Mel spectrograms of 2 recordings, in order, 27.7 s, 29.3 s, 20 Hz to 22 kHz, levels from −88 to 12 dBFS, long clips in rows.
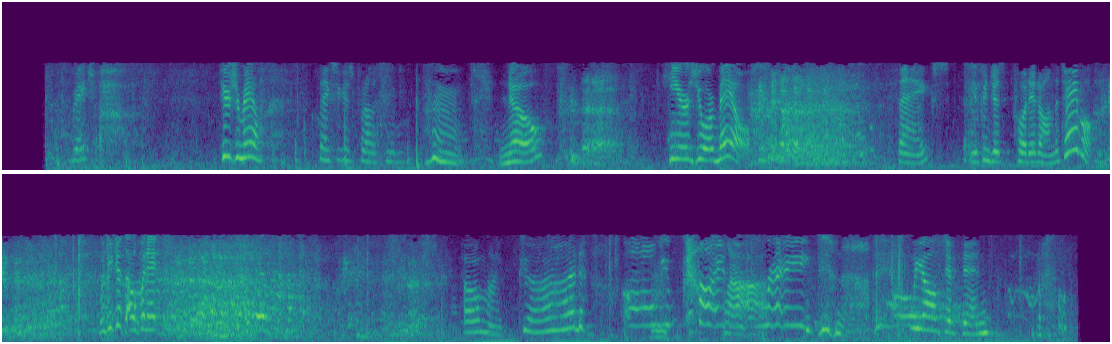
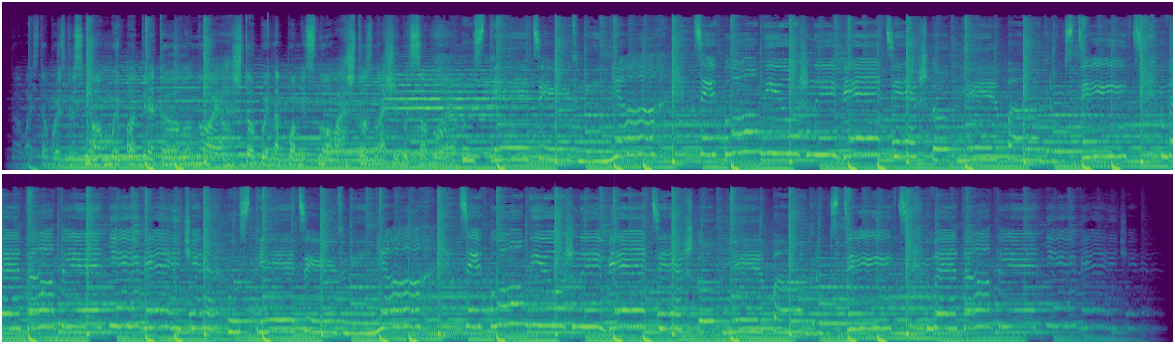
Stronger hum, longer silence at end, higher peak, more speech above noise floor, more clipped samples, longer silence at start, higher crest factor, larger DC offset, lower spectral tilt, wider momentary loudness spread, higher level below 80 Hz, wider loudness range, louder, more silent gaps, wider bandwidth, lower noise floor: neither; second, 0.4 s vs 0.7 s; second, -4 dBFS vs 0 dBFS; second, 22 dB vs 39 dB; neither; first, 0.55 s vs 0.3 s; first, 20 dB vs 12 dB; neither; first, -9.5 dB/octave vs -4.5 dB/octave; first, 19 LU vs 4 LU; second, -46 dBFS vs -20 dBFS; first, 6 LU vs 1 LU; second, -21 LUFS vs -12 LUFS; neither; second, 5.2 kHz vs 16.5 kHz; second, -44 dBFS vs -50 dBFS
